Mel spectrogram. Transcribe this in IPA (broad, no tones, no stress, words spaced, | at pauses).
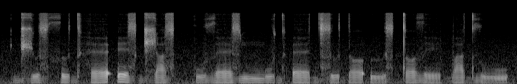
d͡ʒɯzθɯdhɛ ʔezd͡ʒazkːuðɛz mːudʔɛ d͡zɯdɾʌʔɯz tʌðe badðu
